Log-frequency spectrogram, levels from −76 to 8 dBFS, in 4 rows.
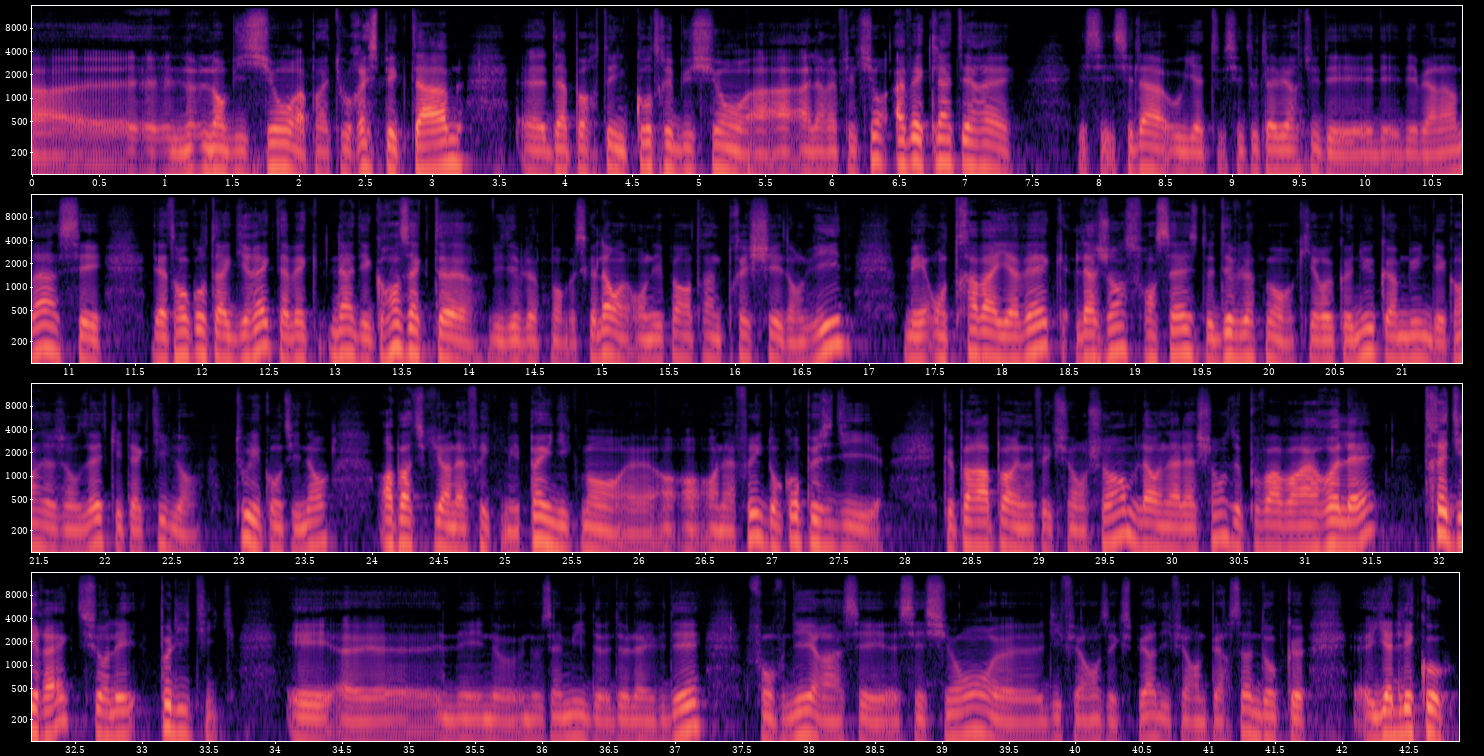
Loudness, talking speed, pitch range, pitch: -24 LUFS, 205 wpm, 105-135 Hz, 115 Hz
